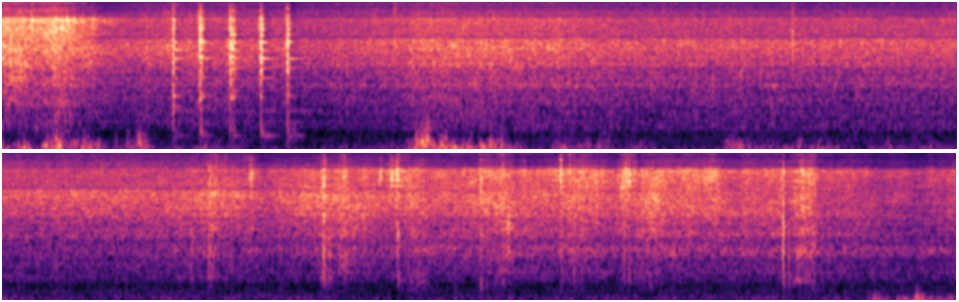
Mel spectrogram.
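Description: Food frying in a pan, a steady sizzling hiss, with a quick run of light taps in the first two seconds.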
